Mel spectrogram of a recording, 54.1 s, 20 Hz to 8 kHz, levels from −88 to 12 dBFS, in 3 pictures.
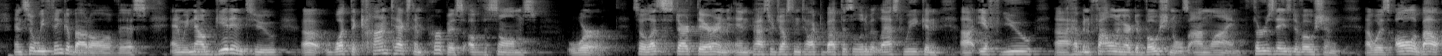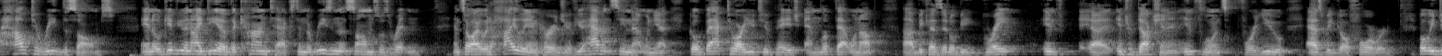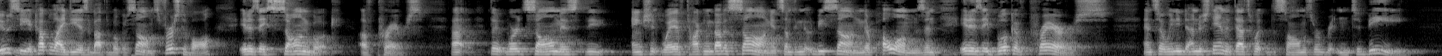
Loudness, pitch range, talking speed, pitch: -19 LUFS, 115-145 Hz, 205 wpm, 130 Hz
